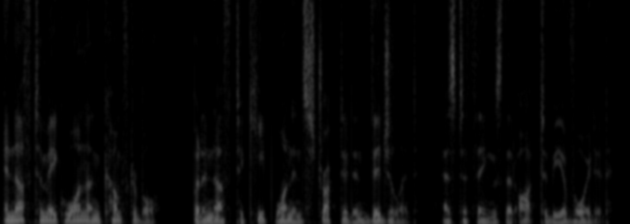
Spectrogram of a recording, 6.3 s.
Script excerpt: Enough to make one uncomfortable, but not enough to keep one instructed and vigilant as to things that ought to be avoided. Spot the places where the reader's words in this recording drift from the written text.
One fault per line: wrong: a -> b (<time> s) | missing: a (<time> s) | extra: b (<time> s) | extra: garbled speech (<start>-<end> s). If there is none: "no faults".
missing: not (2.0 s)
